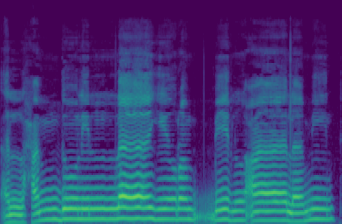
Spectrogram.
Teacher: mat tobi'inya kepanjangan atau terlalu panjang ya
